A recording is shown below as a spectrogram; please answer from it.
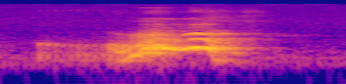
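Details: Female French bulldog defending her spot during play with two other French bulldogs; a brief low growl rises into one loud, drawn-out bark lasting under a second, then silence.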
